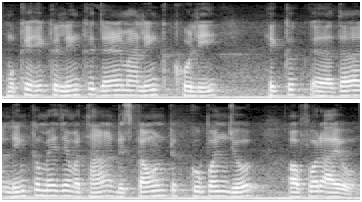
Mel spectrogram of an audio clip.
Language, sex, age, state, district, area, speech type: Sindhi, male, 45-60, Maharashtra, Mumbai Suburban, urban, spontaneous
